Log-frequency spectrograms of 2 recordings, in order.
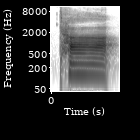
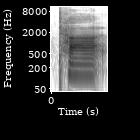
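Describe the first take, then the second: Both takes have the same delivery.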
